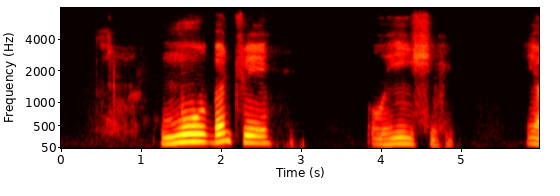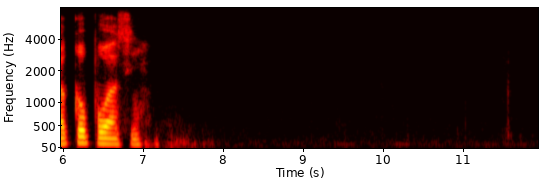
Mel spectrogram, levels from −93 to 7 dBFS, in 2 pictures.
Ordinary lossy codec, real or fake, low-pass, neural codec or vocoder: Opus, 32 kbps; real; 7.2 kHz; none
